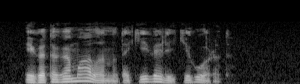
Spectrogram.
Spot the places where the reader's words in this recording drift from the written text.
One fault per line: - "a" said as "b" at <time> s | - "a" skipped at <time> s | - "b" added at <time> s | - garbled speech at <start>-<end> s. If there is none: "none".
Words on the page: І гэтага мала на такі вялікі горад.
none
